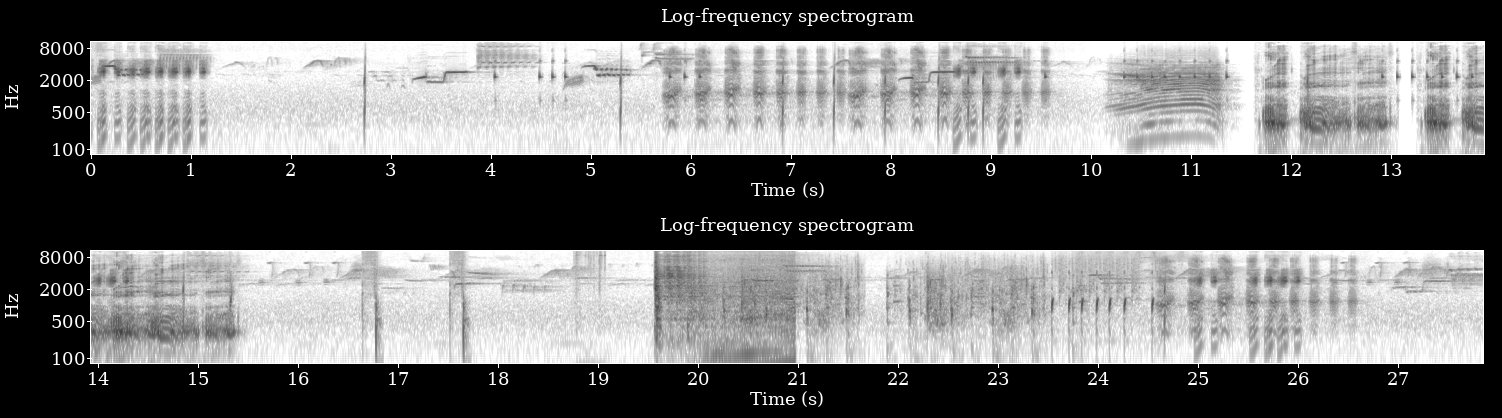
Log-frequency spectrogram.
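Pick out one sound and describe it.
Cartoon pigs grunt and squeal.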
